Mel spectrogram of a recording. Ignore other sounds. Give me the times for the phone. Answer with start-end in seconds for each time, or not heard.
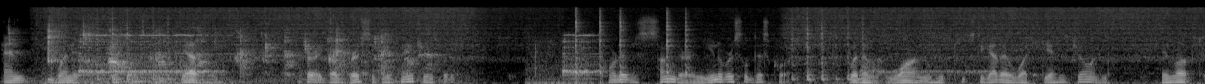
0.4-2.4, 5.2-6.1, 8.2-9.9.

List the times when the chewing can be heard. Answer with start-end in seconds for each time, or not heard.
0.0-4.8.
